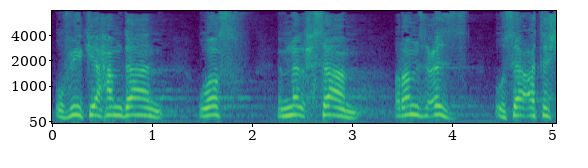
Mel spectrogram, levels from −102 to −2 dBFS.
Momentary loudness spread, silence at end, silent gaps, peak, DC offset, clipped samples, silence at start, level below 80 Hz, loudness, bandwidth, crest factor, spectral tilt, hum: 14 LU; 0 s; none; -14 dBFS; under 0.1%; under 0.1%; 0.05 s; -58 dBFS; -27 LUFS; 8 kHz; 14 dB; -5.5 dB/octave; none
